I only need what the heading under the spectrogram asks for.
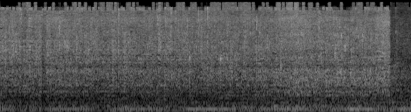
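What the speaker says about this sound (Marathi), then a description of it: "आणि परतून घेऊया अगदी तेल सुटेपर्यंत" Continuous hissing sizzle of a spice paste sautéing in oil, even and close, ending abruptly; nobody speaks.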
